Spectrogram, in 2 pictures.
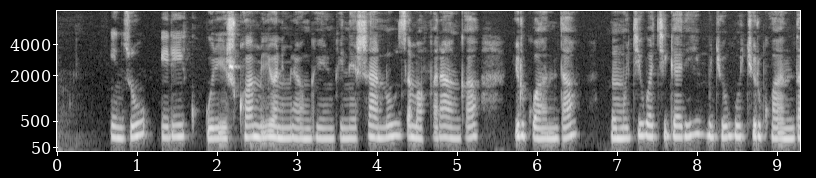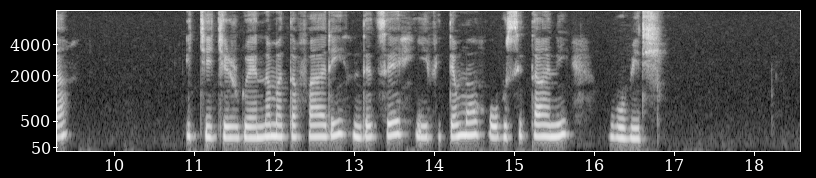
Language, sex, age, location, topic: Kinyarwanda, female, 18-24, Kigali, finance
